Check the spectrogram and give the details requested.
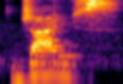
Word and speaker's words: gives: The word G-I-V-E-S in English language is pronounced gives. In mathematics language, we pronounce it jives.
